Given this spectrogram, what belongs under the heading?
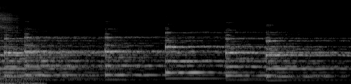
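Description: A bell sample from a hip-hop beat built with stock samples plays five bright struck tones spaced about half a second apart, each ringing and decaying, clear and upfront.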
